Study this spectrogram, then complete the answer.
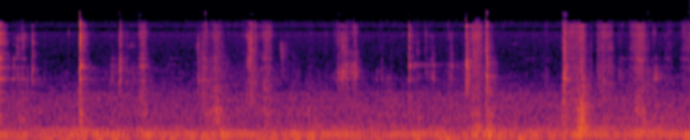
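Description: Gloved hands handle a metal plate with light scraping and clicking sounds.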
